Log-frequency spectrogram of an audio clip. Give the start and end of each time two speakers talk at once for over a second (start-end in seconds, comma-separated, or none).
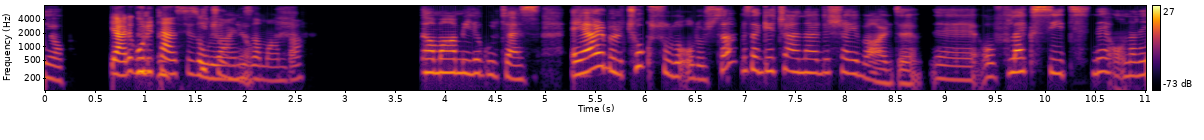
0.9-2.2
